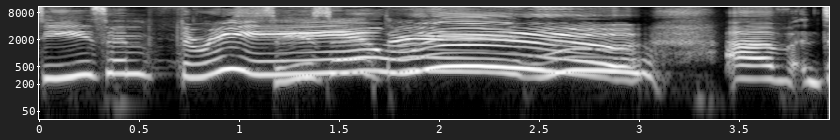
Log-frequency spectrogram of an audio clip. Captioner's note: both wooing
